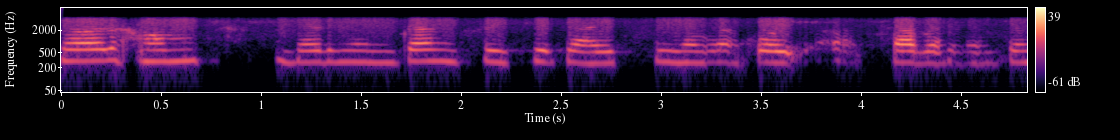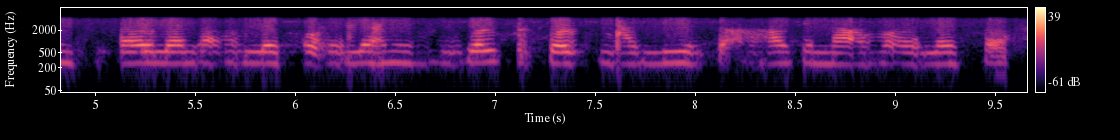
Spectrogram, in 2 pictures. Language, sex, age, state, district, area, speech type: Maithili, female, 18-30, Bihar, Sitamarhi, rural, conversation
